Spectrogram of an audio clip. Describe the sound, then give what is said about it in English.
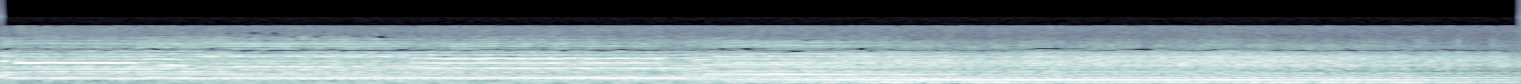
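A car engine idles steadily, then revs up with a rising, throaty roar and pulls away, staying loud throughout with no voices. “Here are the keys to the car.”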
